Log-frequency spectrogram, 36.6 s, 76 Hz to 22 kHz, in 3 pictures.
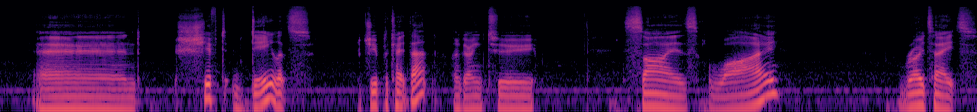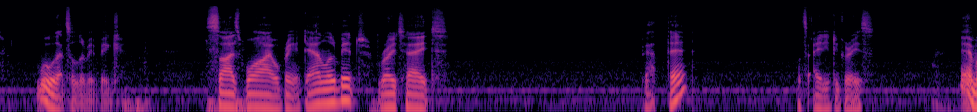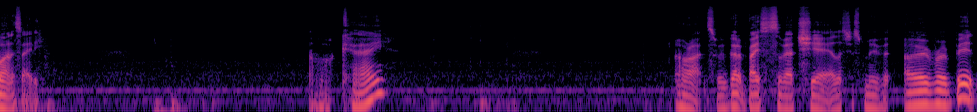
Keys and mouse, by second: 3.1 shift+d, 5.3-7.7 drag, 7.7 s, 9.8-11.6 drag, 11.2 r, 13.1 click, 14.0 ctrl+z, 14.9 s, 16.9 r, 18.1 click, 26.4 g, 29.7 click, 30.6 middle click, 32.3 middle click, 33.0 z, 35.0-36.1 drag, 36.1-36.6 middle drag.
